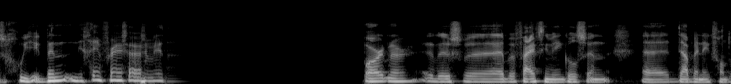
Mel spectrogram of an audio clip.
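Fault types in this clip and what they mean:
repeated packet loss (robotic sound): From 1.18 to 1.69 s the speech turns choppy, with five short holes, the longest 47 ms, each patched by stretching the sound just before it. About 140 ms, some 28% of that stretch, is filled in.
long network dropout: From 1.69 to 3.64 s the speech gives way to a brief fading buzz, then about 1.72 s of near silence, and resumes with about 1.94 s simply gone. The likely cause is packets failing to arrive for that whole span.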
